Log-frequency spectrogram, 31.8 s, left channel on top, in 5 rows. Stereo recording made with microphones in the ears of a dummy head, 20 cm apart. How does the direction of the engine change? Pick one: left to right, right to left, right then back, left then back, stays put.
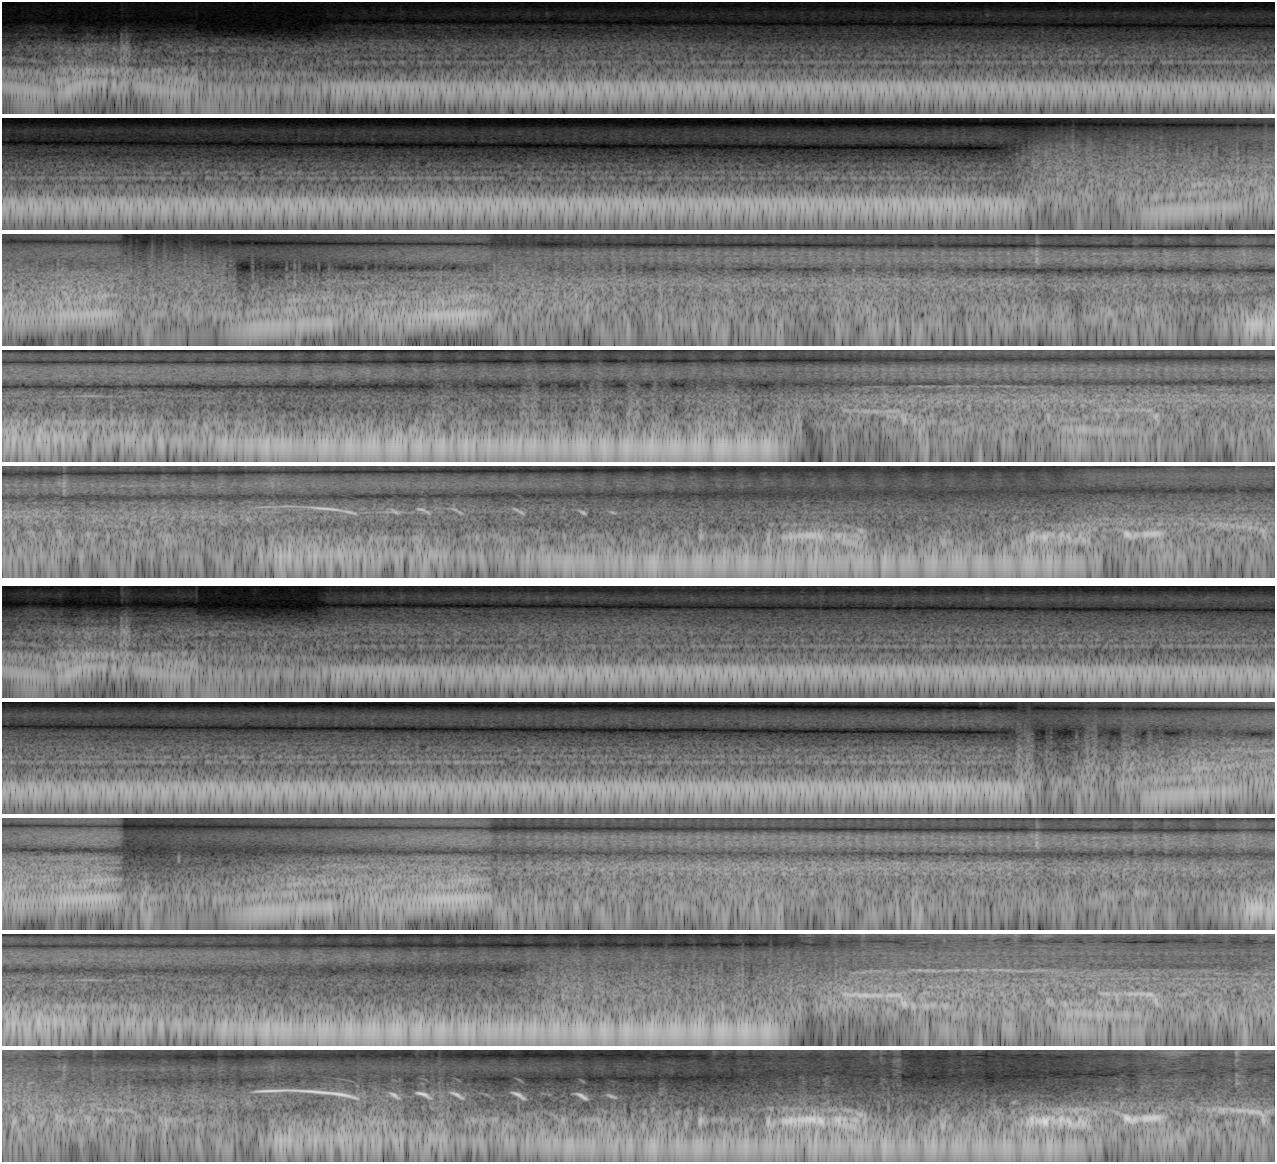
right to left.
